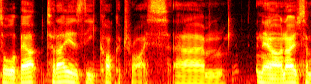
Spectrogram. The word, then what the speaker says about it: cockatrice: ice then the the eye gets the I sound rather than the e sound so cockatrice ice i ice e at the end ice um for those of you in North America might be pronouncing it slightly differently maybe I'm Incorrect and how that is supposed to be pronounced but I'm going to go with it's cockatrice rather than cockatrice okay now that will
